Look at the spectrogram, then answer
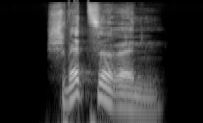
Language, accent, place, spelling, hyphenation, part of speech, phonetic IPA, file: German, Germany, Berlin, Schwätzerin, Schwät‧ze‧rin, noun, [ˈʃvɛt͜sərɪn], De-Schwätzerin.ogg
- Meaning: female equivalent of Schwätzer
